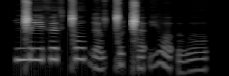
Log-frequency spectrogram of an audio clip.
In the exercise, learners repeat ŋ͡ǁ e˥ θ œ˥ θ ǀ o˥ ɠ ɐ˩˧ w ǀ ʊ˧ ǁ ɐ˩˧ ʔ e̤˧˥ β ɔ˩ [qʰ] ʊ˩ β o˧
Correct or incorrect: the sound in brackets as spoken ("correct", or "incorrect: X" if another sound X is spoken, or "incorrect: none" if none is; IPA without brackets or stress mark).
incorrect: ʔ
